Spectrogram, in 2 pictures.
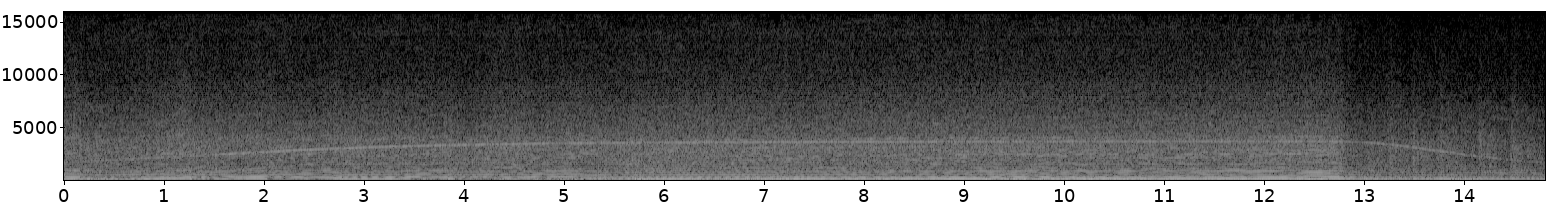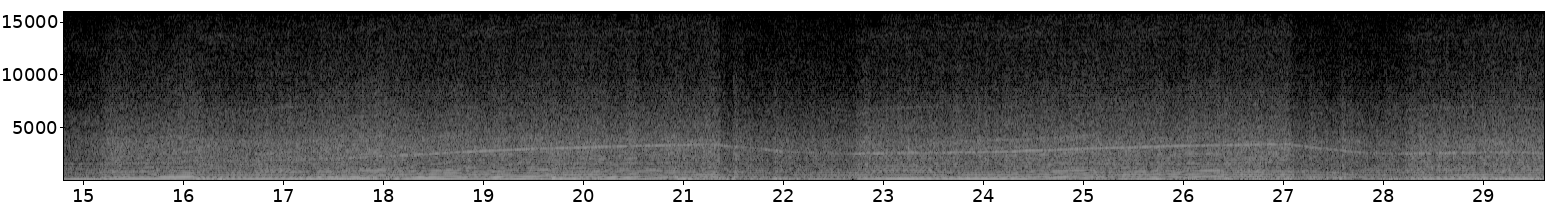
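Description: A racing car engine screams loudly, rising in pitch through the gears.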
